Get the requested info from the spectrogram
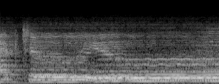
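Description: Choir singing, with a brief break just after the start and then a long held chord.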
